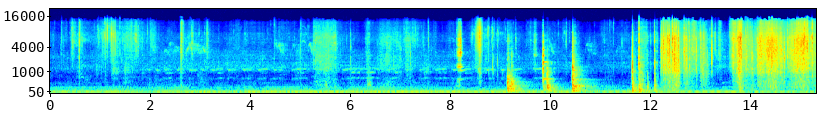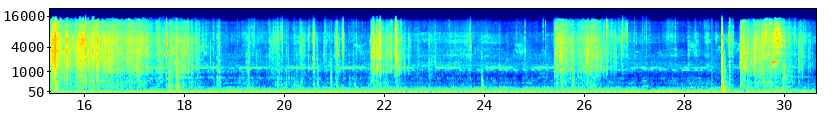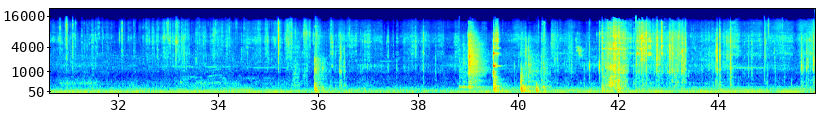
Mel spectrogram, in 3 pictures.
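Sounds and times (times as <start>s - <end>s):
plastic bag rustling: 11.9s - 23.0s, 25.3s - 27.2s, 29.0s - 31.5s, 41.8s - 45.9s.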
